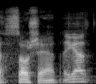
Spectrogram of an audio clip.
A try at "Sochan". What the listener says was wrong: No, it's Sohan. Or Sohan? Yeah, the C is silent.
